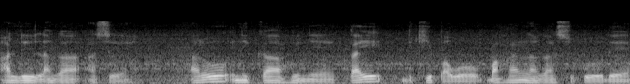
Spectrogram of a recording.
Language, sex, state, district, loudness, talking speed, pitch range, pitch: Nagamese, male, Nagaland, Dimapur, -18 LUFS, 115 wpm, 80-95 Hz, 85 Hz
